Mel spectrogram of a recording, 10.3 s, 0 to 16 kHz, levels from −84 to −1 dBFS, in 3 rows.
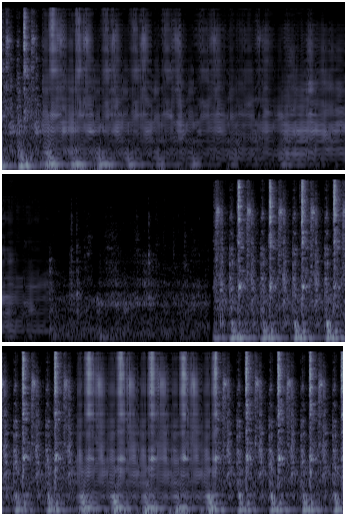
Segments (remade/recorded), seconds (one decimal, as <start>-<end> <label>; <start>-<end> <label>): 0.0-0.4 recorded; 0.4-3.9 remade; 3.9-7.6 recorded; 7.6-9.0 remade; 9.0-10.3 recorded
